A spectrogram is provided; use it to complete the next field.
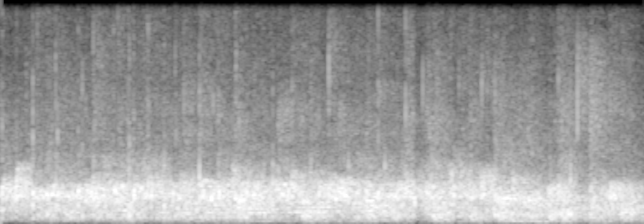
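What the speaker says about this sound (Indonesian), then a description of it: "Ya, ya, beri tepukan." A classroom of students in a teacher-training session at IAIN Ambon claps together, a dense, steady round of applause held loudly throughout with no speech over it.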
